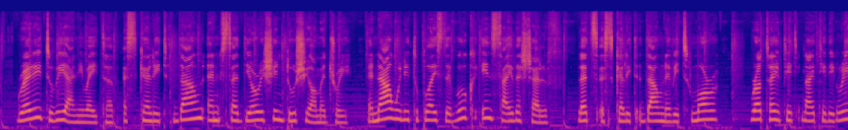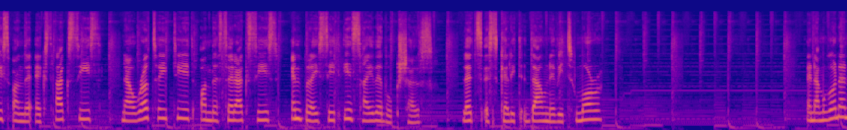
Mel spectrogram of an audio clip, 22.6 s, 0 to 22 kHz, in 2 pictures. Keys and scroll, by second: 0.3 Tab, 1.2 s, 8.3 s, 9.7-10.7 typing, 12.3-13.1 typing, 15.3 y, 17.6 shift+s, 18.8 g, 19.0 z, 20.9 s.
